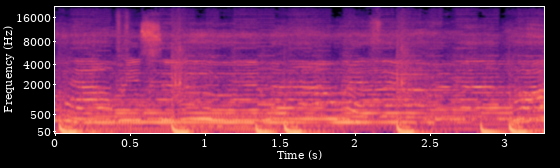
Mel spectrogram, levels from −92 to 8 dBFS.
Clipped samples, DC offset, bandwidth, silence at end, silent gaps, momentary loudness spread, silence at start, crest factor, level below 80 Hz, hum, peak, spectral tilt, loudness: under 0.1%; under 0.1%; over 20 kHz; 0 s; none; 3 LU; 0 s; 10 dB; -18 dBFS; none; -2 dBFS; -5 dB/octave; -13 LUFS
